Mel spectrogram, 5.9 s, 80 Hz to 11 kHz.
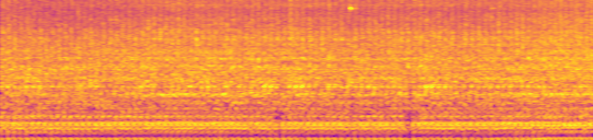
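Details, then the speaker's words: Suzuki LT-R 450 quad after CDI replacement, battery charged, air filter off, choke likely on: loud even single-cylinder thumping at about four beats a second, holding a steady idle with no stalling; carburetor seems fine; normal idle. "i consider that successful carp doesn't seem like it has too many problems at all"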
